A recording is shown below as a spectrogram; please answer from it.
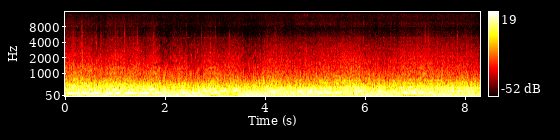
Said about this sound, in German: Drei Neunzylinder-Sternmotoren mit je 650 PS beschleunigen auf sagenhafte 120 Stundenkilometer und dann geht's ab in die Luft.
